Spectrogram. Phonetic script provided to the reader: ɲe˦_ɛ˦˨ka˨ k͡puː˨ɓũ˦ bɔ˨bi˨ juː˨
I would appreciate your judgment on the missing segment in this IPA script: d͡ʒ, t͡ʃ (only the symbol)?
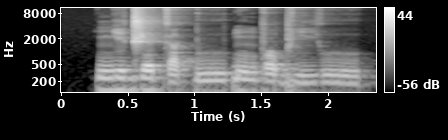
d͡ʒ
